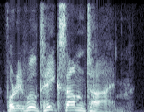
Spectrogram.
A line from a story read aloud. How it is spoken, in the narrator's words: said Villefort impatiently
